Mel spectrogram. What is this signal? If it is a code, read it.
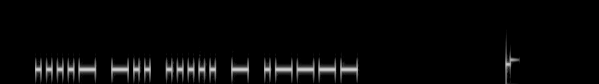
Morse code, heard as a keyed tone, about 22 wpm, 700 Hz. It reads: 4D5T1
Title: Five Challenging Letter-Number Combinations 22wpm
